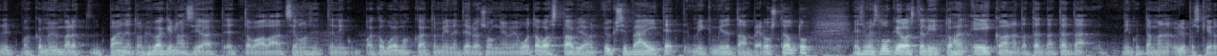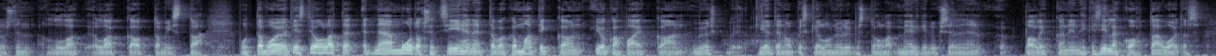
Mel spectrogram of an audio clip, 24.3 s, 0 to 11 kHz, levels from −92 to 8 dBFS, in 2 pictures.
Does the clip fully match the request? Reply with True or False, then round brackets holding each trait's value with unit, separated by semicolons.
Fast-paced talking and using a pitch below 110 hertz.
True (170 wpm; 85 Hz)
